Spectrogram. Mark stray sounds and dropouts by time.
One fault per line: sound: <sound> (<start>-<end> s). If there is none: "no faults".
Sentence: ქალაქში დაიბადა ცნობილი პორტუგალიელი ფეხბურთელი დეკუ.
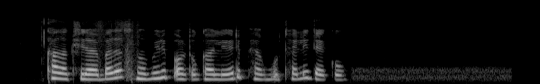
no faults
